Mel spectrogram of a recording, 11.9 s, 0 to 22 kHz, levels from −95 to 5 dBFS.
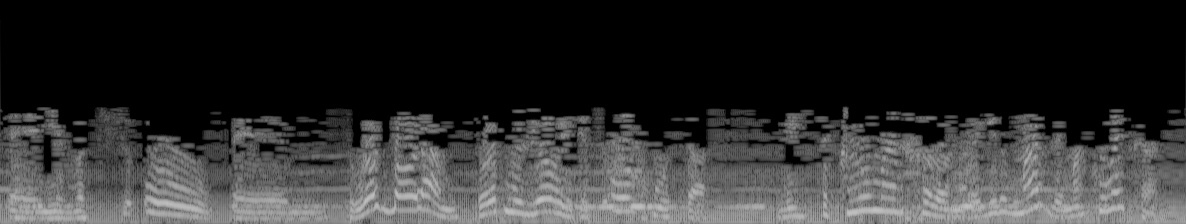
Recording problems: garbled, watery; badly; nothing above 2.5 kHz
wrong speed, natural pitch; too slow; 0.6 times normal speed
distortion; slight; 10 dB below the speech
electrical hum; loud; throughout; 50 Hz, 7 dB below the speech
uneven, jittery; strongly; from 1 to 11 s

